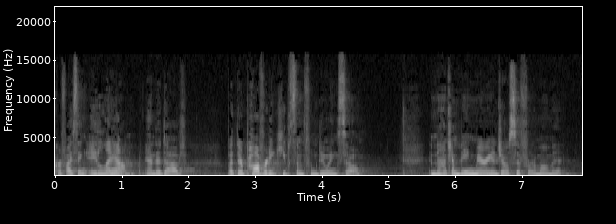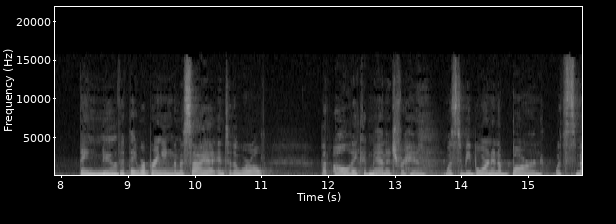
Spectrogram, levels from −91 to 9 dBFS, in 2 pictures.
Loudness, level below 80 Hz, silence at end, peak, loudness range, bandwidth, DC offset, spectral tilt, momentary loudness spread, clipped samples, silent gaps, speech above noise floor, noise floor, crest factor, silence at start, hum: -33 LUFS; -58 dBFS; 0 s; -12 dBFS; 3 LU; 16 kHz; under 0.1%; -5.5 dB/octave; 13 LU; under 0.1%; none; 28 dB; -60 dBFS; 22 dB; 0 s; none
